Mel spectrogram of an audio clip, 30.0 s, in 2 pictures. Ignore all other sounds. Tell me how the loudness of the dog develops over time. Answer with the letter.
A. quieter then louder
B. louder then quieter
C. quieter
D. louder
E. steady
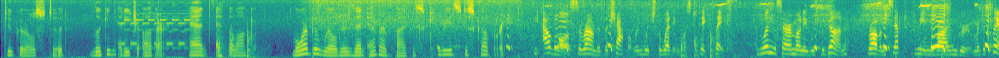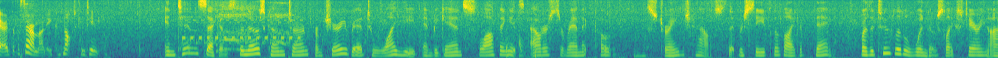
A.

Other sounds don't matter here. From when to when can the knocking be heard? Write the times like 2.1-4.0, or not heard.
3.2-4.0, 10.2-10.9, 22.6-23.2.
